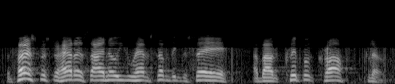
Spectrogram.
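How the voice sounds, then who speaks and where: A man's voice: high-pitched, fast talker. A man playing an earnest, genteel doctor who recounts adventures in a dramatic, old-fashioned manner on a 1940s radio show. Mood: genial storytelling. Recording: tinny, hissy 1940s radio recording.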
